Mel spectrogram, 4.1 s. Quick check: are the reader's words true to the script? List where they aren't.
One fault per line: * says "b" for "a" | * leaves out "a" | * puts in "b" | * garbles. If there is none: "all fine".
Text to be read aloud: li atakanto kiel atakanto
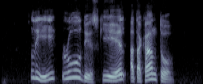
* says "ludis" for "atakanto"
